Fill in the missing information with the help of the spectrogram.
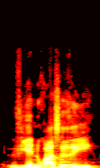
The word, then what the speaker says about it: viennoiserie: I also wanted to recommend sourdough panettone and viennoiserie. How do you pronounce that accurately? – Viennoiserie, you're pretty good.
